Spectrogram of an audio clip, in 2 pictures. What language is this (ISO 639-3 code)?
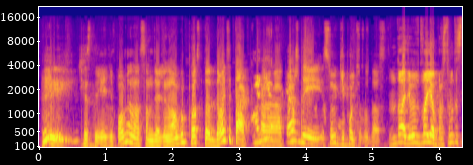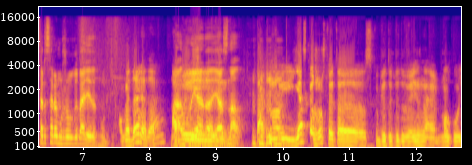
rus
